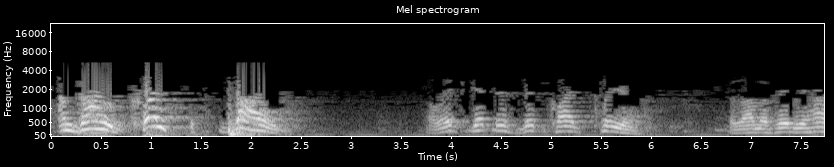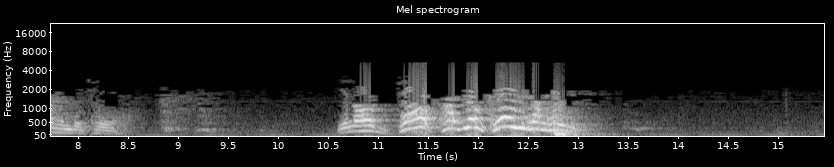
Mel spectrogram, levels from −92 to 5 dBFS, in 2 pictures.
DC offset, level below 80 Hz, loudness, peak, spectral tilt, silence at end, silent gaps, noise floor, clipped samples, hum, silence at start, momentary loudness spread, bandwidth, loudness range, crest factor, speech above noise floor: under 0.1%; -28 dBFS; -11 LUFS; 0 dBFS; -11.5 dB/octave; 2.35 s; none; -50 dBFS; 0.7%; none; 0.05 s; 16 LU; 5.4 kHz; 11 LU; 12 dB; 39 dB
